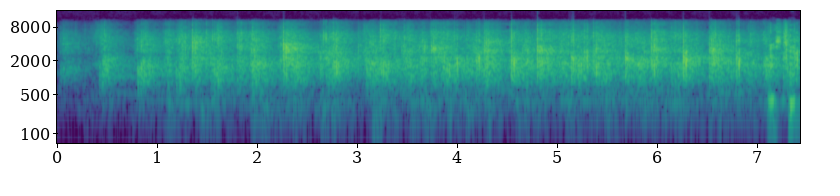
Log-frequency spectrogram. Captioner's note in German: Beifall bei der SPD und der LINKEN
